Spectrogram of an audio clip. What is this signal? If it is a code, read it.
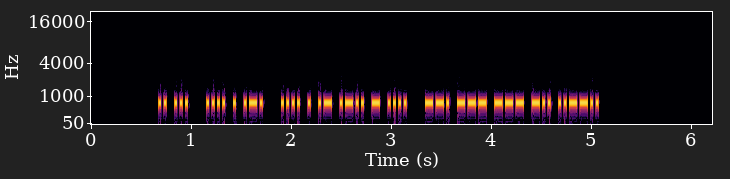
Morse code, heard as a keyed tone, about 46 wpm, 700 Hz. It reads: IS HER HEALTH GOOD?
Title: Sentences from Top 1000 Words - Review Part 3 - 45wpm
